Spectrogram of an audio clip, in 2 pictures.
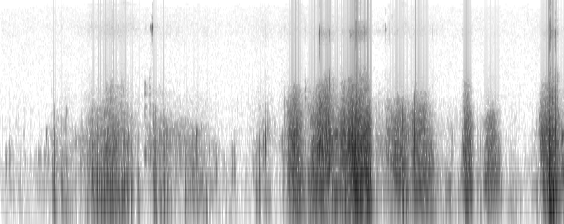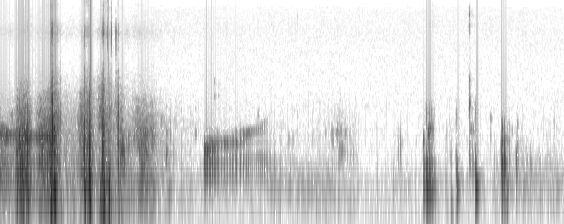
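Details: A run of gurgling, bubbling rumbles in irregular bursts, then a few softer gurgles; ordinary stomach rumbling (borborygmi).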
